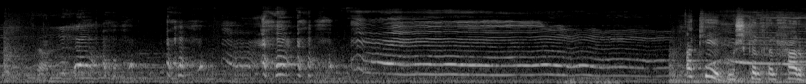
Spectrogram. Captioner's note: crying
